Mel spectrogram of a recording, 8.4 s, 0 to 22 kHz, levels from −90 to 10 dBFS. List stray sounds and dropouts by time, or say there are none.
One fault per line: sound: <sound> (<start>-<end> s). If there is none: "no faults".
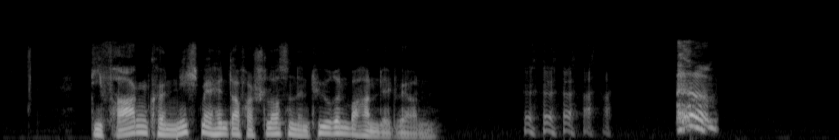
sound: laugh (5.2-6.1 s)
sound: throat clearing (6.8-7.2 s)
